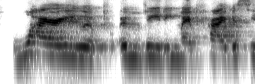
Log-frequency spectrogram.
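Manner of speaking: plain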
